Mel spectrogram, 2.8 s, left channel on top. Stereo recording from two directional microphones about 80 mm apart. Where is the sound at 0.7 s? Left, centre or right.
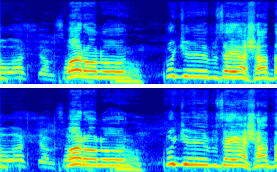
Left.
